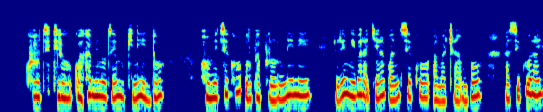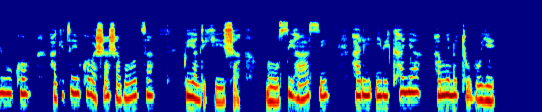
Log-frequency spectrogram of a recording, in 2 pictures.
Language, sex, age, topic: Rundi, female, 25-35, education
